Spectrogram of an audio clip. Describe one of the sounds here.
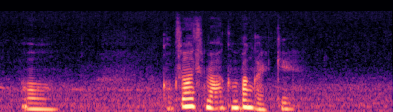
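A young woman speaks softly into a phone.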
